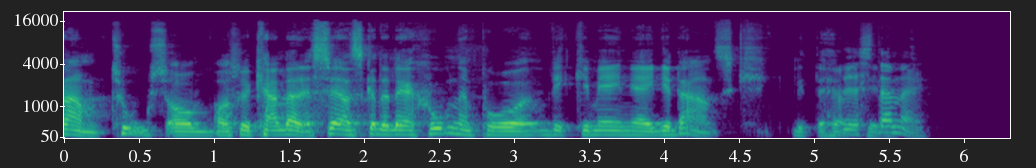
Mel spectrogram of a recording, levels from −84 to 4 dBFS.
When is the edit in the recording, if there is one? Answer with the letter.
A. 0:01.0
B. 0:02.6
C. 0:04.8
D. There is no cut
A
